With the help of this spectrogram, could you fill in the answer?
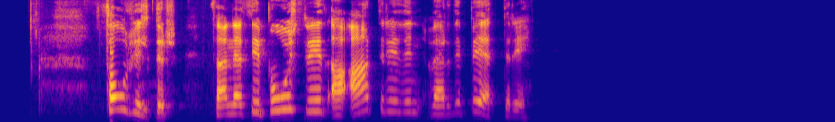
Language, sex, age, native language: Icelandic, female, 50-59, Icelandic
